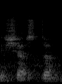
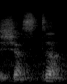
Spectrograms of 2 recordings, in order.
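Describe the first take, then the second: First: The t is retroflex, with the tongue lifted. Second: The t is dental, tongue behind the teeth. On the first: The speaker calls it right. "we say shasta. See the difference?" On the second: The speaker calls it wrong. "We don't say shasta"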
